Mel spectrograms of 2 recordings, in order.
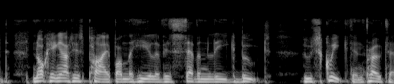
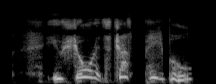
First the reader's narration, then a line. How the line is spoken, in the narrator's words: said the youngest wizard nervously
